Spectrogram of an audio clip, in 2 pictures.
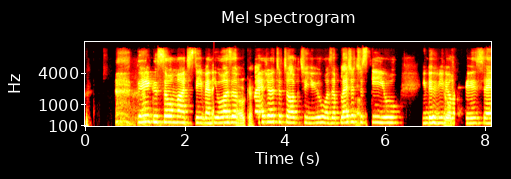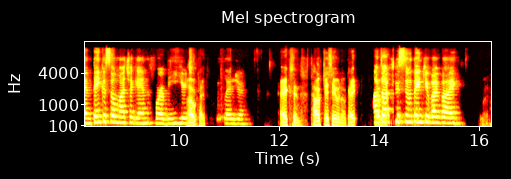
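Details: Adult woman speaking; typical speech.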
